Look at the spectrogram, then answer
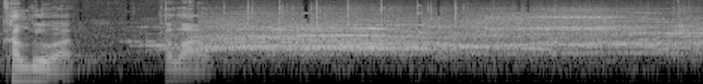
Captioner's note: attendees cheering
